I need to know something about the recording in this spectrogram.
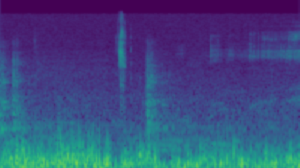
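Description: Steady low rumble, typical of wind buffeting outdoor microphones, under a reporter's question faintly heard off-microphone.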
